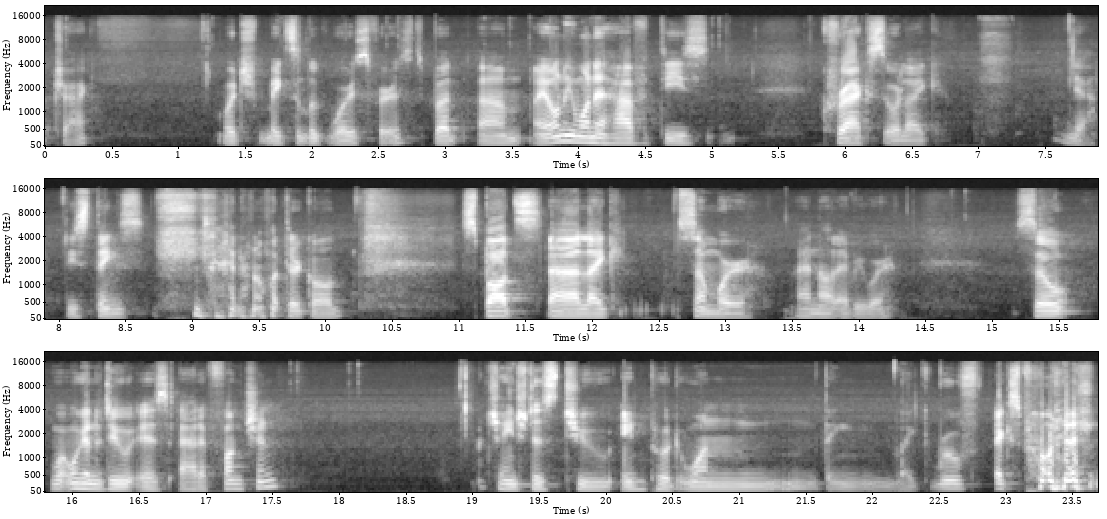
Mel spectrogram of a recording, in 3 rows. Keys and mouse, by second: 0.2 click, 1.3 click, 1.7 click, 1.9 drag, 2.6 click, 3.3 right click, 3.5 right click, 3.7 click, 4.1 click, 5.0 click, 13.1-13.9 typing, 14.7-15.3 right drag, 15.3 click, 15.4 right click, 15.8-16.9 typing, 17.7-18.0 drag, 18.1-18.5 drag, 19.3 drag, 23.5 click.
